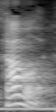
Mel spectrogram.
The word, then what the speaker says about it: Kamala: or kamala i'm sorry it's racist and not pronounced named kamala kama it's kamala but uh in general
